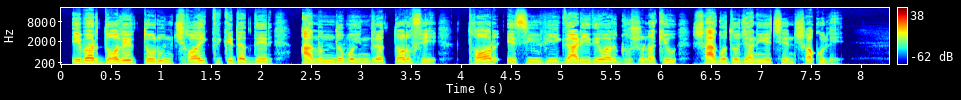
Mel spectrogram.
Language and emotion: Bengali, neutral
